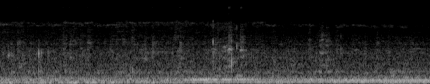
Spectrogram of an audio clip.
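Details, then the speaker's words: 1986 Dodge W150 with stock 318 V8 after a mechanical fuel pump replacement, road test: steady, even drone with a smooth low hum under light road noise, no knocks or misses, transmission shifting well; sounds healthy. "All right. Sounds good. Transmission shifting good. believe we're good."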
